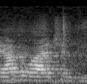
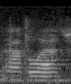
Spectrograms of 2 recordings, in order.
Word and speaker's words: Appalachia: But some parts of the Appalachians, they claim that there were 50% chestnuts.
